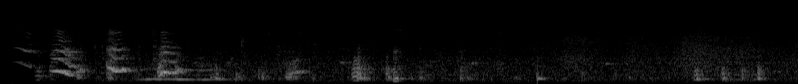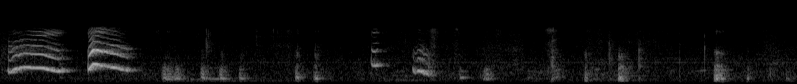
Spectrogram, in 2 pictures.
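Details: Sealyham Terrier puppies, a litter three and a half weeks old, giving scattered short squeaks and thin whimpers, with two louder rising-falling yelps in the middle; quiet stretches between the calls.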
